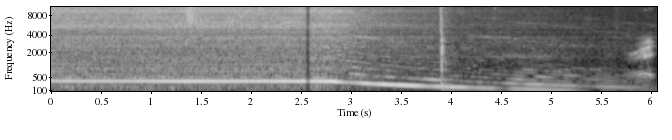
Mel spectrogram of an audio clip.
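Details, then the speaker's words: Mini wet vac after repair; it had died vacuuming drywall dust in 95°F heat, with a worn, overheating heat switch blamed. With the filter cleaned, it gives a strong, steady whine, then spins down smoothly: normal running. "right, that sounds a whole lot different than it sounded when it took a crap."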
